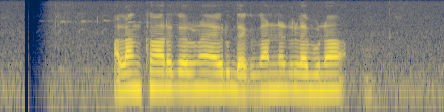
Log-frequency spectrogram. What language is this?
Sinhala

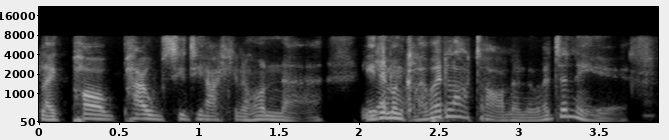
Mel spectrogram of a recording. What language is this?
Welsh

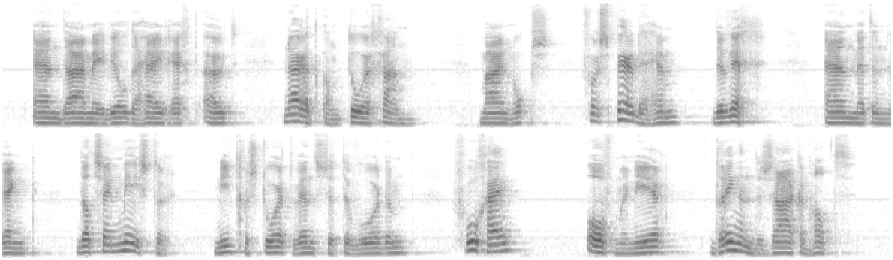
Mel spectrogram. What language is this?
Dutch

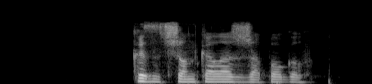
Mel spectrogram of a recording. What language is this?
Mari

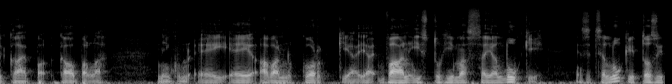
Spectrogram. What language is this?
Finnish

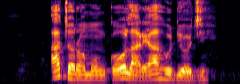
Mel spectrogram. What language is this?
Igbo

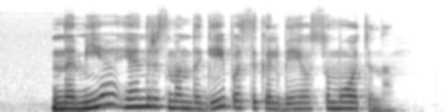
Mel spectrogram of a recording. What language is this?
Lithuanian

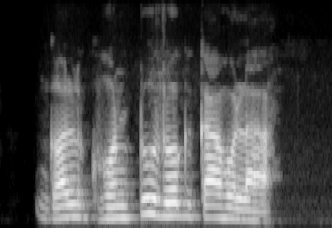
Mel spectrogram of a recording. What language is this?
Bhojpuri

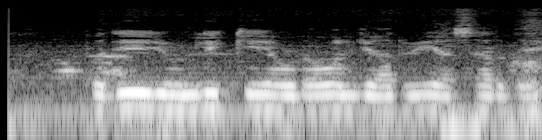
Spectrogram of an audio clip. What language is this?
Pashto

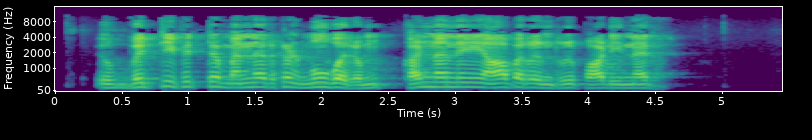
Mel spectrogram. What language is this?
Tamil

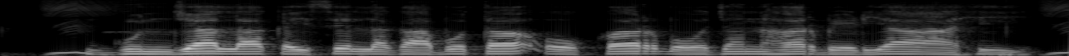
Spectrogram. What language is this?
Chhattisgarhi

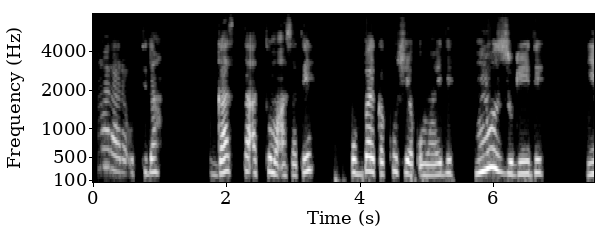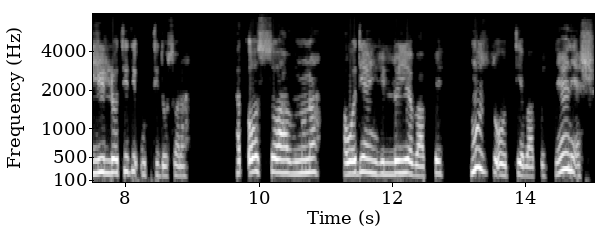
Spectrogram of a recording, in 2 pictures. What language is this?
Wolaytta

